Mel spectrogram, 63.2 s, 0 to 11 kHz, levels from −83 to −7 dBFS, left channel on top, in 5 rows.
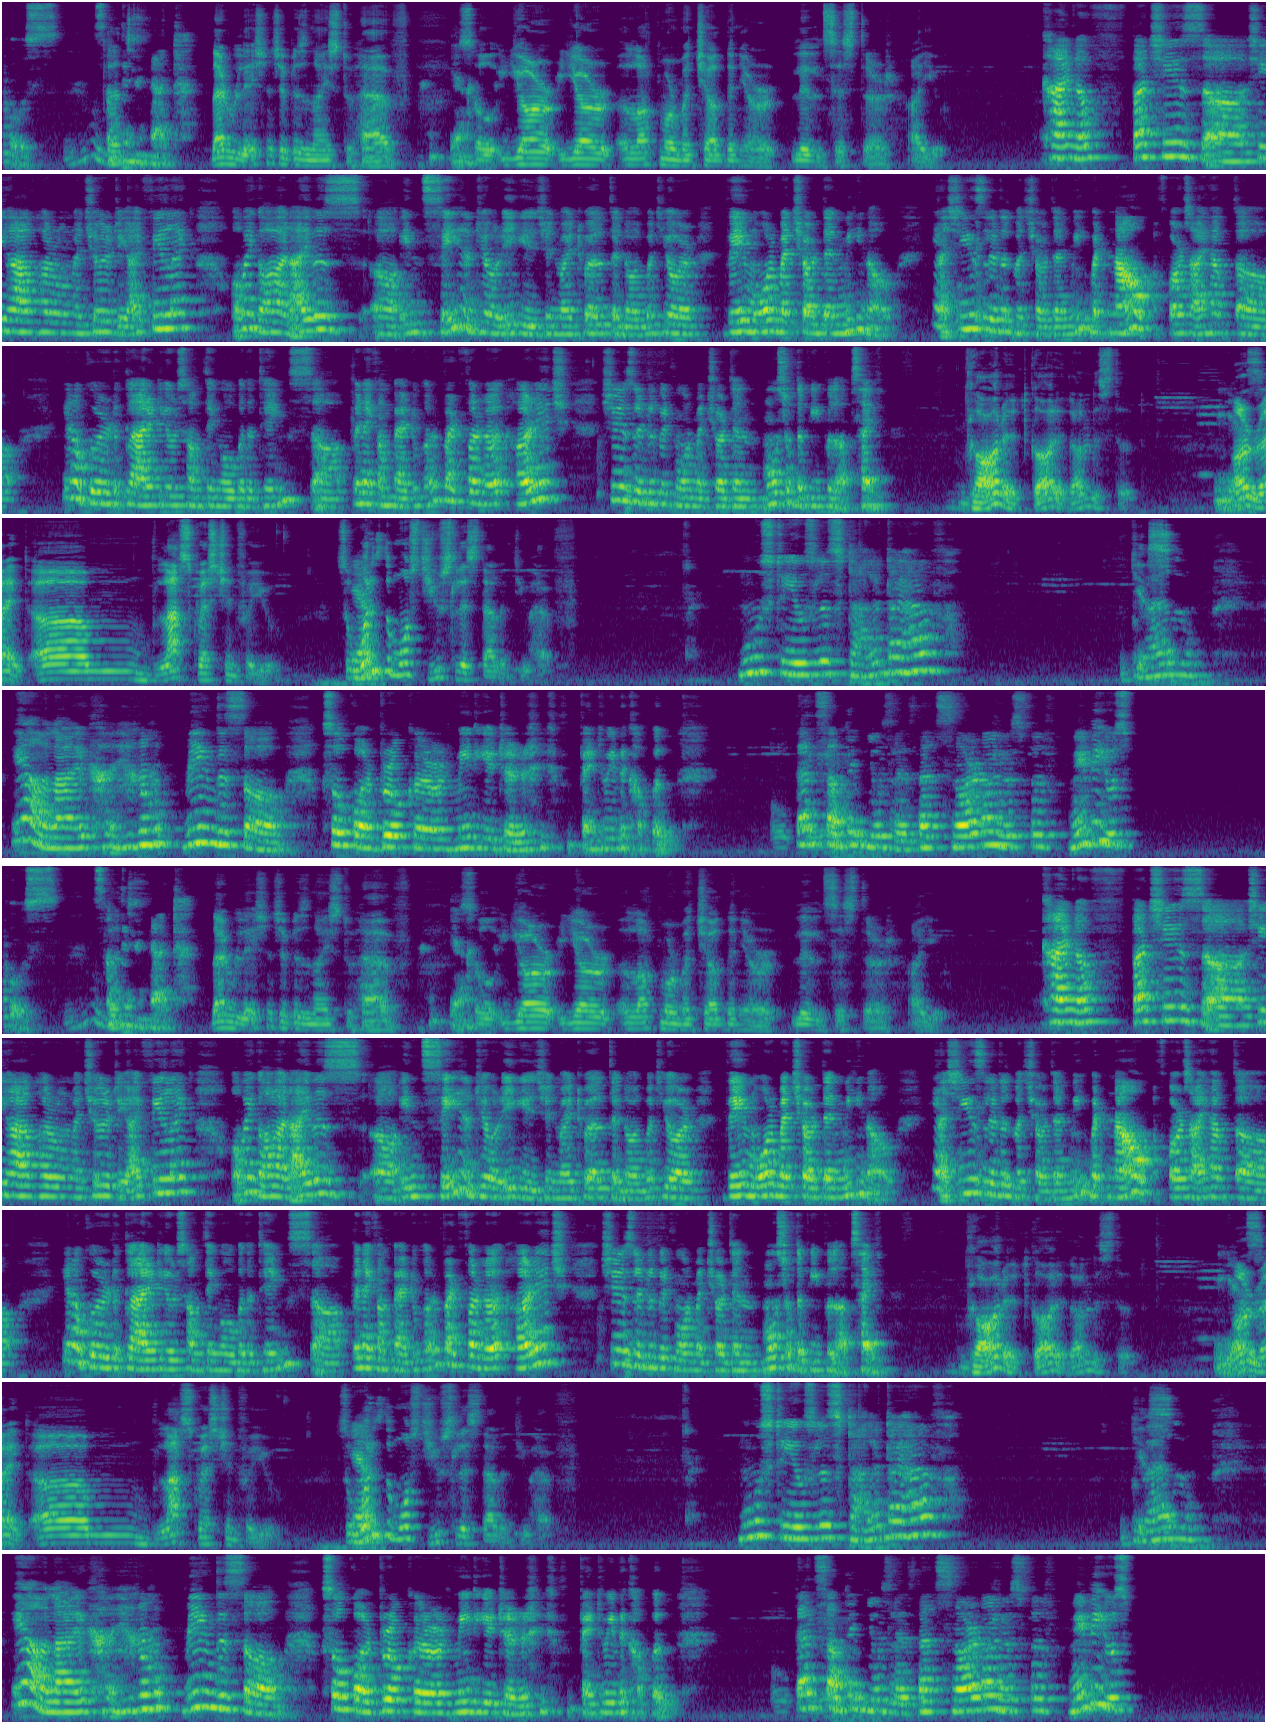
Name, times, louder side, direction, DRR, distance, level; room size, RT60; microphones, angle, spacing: voice 1, 0.0-0.5 1.0-1.9 4.3-4.7 10.4-25.4 25.9-34.1 37.4-37.7 41.4-41.7 45.3-47.5 49.2-50.2 50.6-57.6 58.5-61.8, right 1 dB, 60° right, 1.4 m, -23 dB
voice 2, 0.6-1.3 2.1-4.0 4.6-9.4 22.1-22.5 34.8-40.7 41.3-43.6 49.1-49.6 58.2-59.0, left 2 dB, 45° left, 0.6 m, -27 dB
2.4 x 2.1 x 2.8 m
head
